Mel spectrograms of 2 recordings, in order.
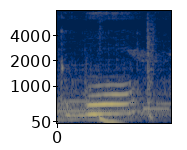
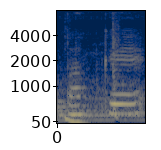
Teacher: penggantian diftong au, ai dengan o dan e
